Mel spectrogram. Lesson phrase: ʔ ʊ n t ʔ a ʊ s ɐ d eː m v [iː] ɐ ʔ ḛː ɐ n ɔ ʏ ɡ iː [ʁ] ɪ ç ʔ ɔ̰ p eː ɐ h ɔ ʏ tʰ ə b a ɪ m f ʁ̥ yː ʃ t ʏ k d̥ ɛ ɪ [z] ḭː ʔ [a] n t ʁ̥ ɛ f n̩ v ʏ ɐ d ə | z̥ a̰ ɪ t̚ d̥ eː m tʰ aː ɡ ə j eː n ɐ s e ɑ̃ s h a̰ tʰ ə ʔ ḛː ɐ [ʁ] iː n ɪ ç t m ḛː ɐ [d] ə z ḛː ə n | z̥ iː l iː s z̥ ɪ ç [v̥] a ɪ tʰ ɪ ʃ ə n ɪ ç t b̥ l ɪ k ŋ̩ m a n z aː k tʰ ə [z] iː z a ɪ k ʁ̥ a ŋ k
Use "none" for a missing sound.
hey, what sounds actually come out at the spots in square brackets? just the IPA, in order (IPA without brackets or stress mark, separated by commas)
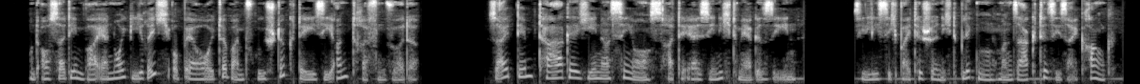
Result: aː, ʁ, z, a, z, ɡ, b̥, z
